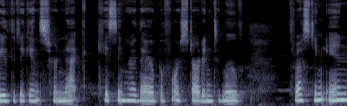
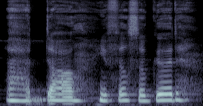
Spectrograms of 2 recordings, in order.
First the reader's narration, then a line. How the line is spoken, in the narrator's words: Bucky moaned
